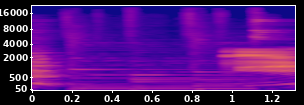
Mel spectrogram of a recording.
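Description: A cow moos close by in one long, loud, tonal call that wavers in pitch and rises toward the end, with no other sounds around it.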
